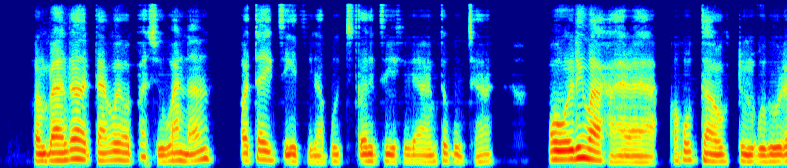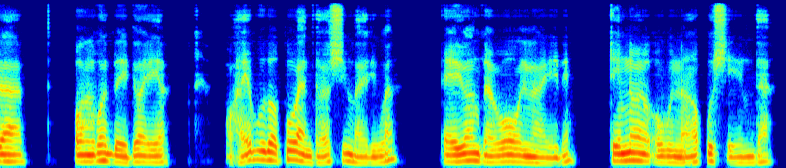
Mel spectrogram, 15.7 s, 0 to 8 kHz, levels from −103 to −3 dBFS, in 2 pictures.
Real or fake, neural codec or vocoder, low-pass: fake; codec, 16 kHz, 1 kbps, FunCodec, trained on LibriTTS, 50 frames a second; 7.2 kHz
